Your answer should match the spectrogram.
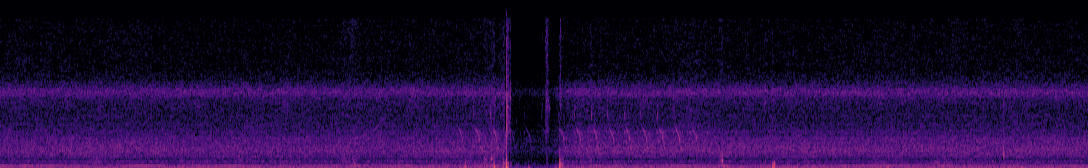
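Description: A football kicked off a tee: one sharp thump of the foot striking the ball about five seconds in, over steady outdoor background noise. A few faint knocks follow later.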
